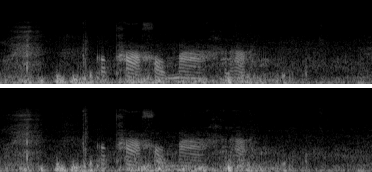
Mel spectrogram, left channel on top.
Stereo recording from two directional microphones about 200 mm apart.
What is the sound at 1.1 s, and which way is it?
Speech, 5° right (ahead or behind).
